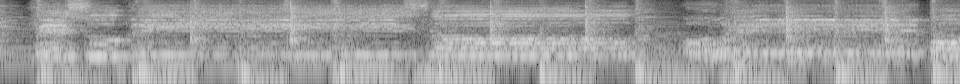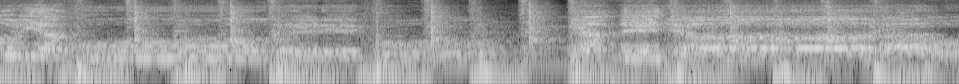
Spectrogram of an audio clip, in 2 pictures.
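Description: Small mixed choir of men's voices and one woman's voice singing a penitential hymn, with acoustic guitar strumming and a drum keeping a steady beat.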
